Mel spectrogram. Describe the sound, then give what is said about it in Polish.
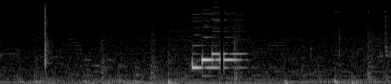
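A short electronic phone chime plays in sound mode as the phone starts charging from a power bank, a few quick bright tonal beeps stepping in pitch, moderately loud over a low background hum with faint clicks before and after. “Pojawił się Ładuję. dźwięk.”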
